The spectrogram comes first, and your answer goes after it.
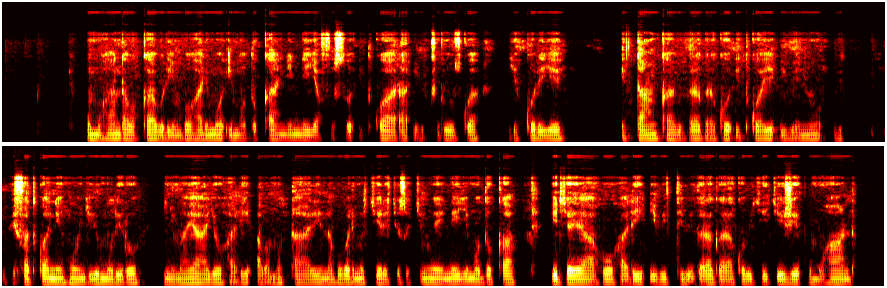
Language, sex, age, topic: Kinyarwanda, male, 18-24, government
